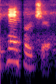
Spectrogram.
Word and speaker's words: handkerchief: We say handkerchief. We don't say sandwich. We don't say sandwich. Pronounce na pronounce hindi. It's sandwich. We say Wednesday, handsome, handkerchief, and sandwich.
